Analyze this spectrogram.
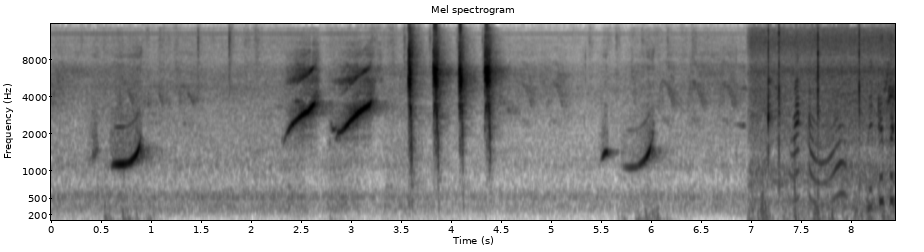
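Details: Pet Indian ringneck parakeet whistling: short upward-slurred whistles, a pair of rising sweeps and a quick run of four sharp chirps. Dense mixed chattering and clicking sounds fill the final second.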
